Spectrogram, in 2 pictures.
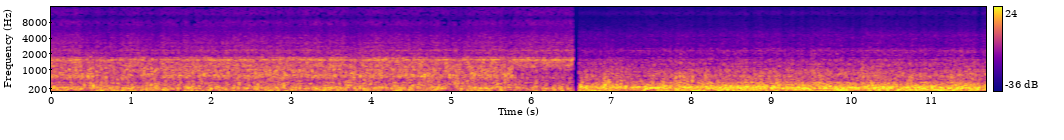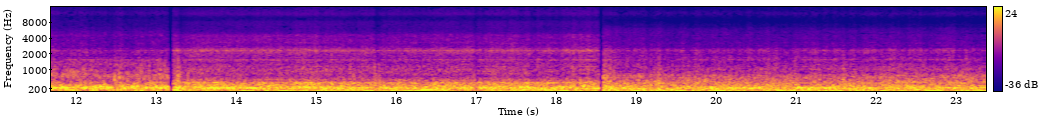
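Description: Outboard engines roar steadily as a speedboat races along.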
